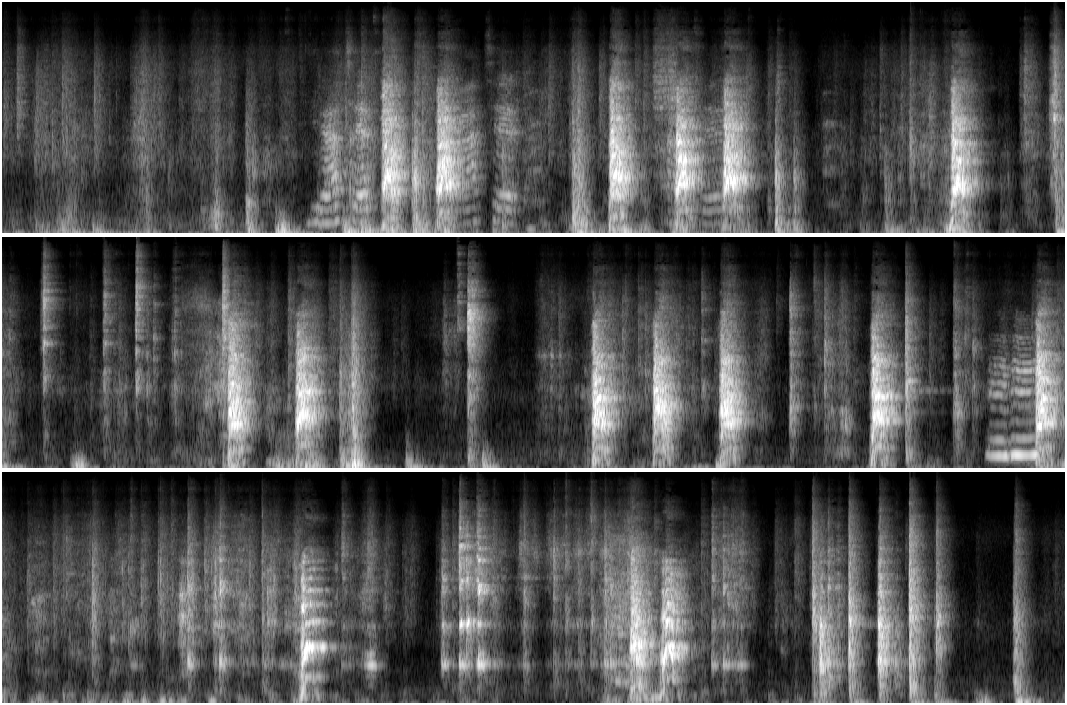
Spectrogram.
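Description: Dogs barking repeatedly in short volleys, with a brief wavering whine about two-thirds of the way through.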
